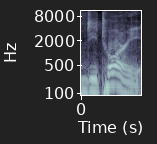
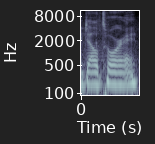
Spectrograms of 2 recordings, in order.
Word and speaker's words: DiTorre: But the reason he does that is because he was getting my name wrong and I corrected him. I said, it's DiTorre. And then he started doing that. Don't call me Del Torre.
